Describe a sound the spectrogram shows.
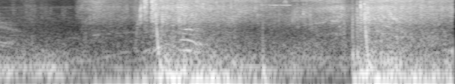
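Heavy punches land with loud thuds.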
